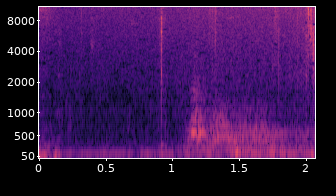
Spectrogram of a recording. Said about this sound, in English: That's what I say. That dog says, yes, be careful.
